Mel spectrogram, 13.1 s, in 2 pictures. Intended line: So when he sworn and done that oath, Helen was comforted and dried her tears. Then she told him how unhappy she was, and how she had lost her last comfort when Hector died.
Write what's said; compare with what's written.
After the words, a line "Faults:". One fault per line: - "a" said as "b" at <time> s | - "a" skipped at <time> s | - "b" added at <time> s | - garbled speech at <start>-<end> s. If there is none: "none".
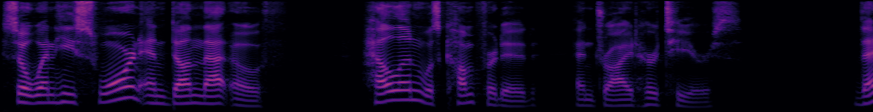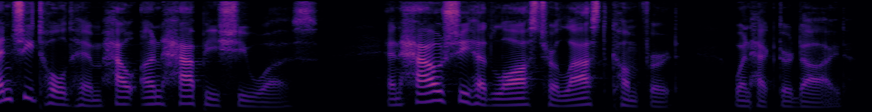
So when he sworn and done that oath, Helen was comforted and dried her tears. Then she told him how unhappy she was, and how she had lost her last comfort when Hector died.
Faults:
none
